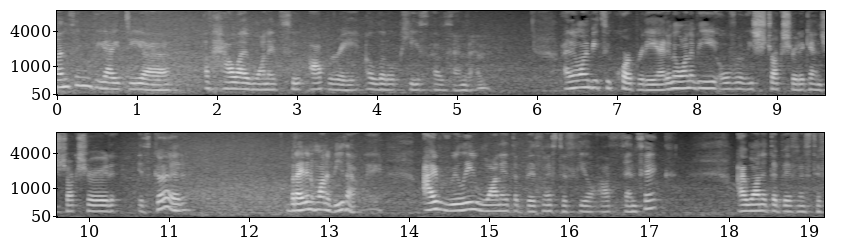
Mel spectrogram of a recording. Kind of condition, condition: setting, outdoors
